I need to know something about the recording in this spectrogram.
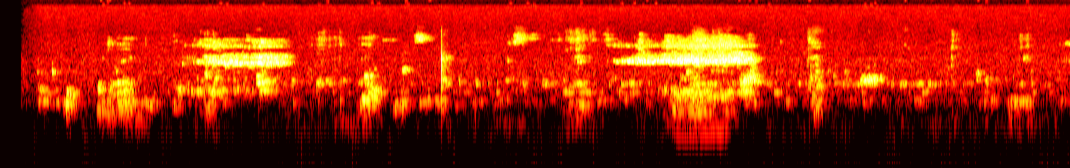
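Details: Sleeping dog snoring: hissing, whistly breaths about four seconds apart, with small snuffles in between.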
